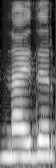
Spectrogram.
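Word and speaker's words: neither: तो ईच हर एक, आइदर को ईदर भी प्रोनाउंस करते हैं, नाइदर को नीदर भी प्रोनाउंस कर सकते हैं।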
